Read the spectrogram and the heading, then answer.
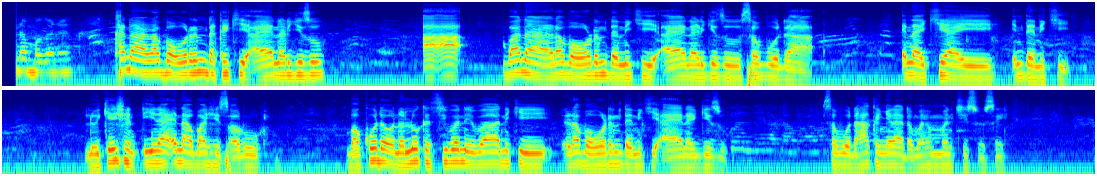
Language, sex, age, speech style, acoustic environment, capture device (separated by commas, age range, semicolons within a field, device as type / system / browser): Hausa, male, 25-34, nervous; happy; anxious; excited; tired; focused; relaxed; stressed, traffic; people talking; construction; music; appliances; nature; silence, mobile / Linux / Chrome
